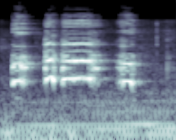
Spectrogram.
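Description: A wild junglefowl cock crows loud and close in a single drawn-out call broken into several bursts, with a faint low hum beneath and no talking.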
